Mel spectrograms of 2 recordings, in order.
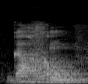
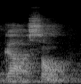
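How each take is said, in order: First: The middle consonant is a hard K sound. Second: The middle consonant is an S sound. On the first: The speaker calls it wrong. "pour éviter de dire gar, garcon" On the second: The speaker calls it right. "je mets la C D pour prononcer S"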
